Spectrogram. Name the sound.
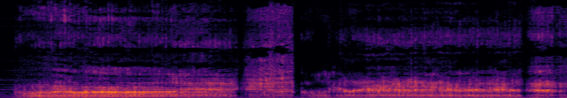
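dog growling and roaring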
